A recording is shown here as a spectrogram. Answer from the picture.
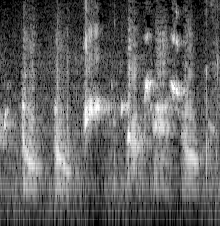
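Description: A person talking over a telephone line.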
